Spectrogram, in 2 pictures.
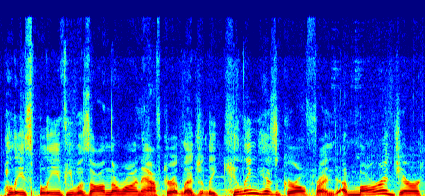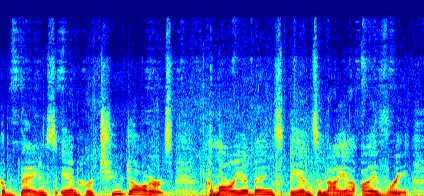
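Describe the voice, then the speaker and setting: A woman's voice: mid-range voice, lively intonation, brisk, a little mellow, a little hiss or hum. An American woman giving a scripted live news report from a newsroom.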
